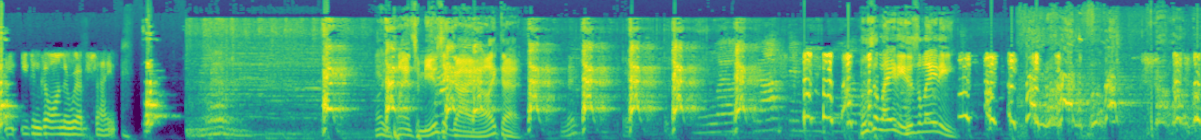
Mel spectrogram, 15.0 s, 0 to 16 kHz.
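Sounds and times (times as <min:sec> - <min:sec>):
dogs barking in sharp yaps: 0:00.0 - 0:00.3, 0:01.8 - 0:02.3, 0:04.0 - 0:09.6, 0:12.6 - 0:15.0
speech: 0:00.2 - 0:03.2, 0:04.7 - 0:08.0, 0:08.8 - 0:12.4
laughter: 0:09.8 - 0:15.0.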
